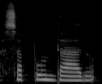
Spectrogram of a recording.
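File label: "s'apuntadu", Sardinian, female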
